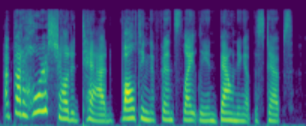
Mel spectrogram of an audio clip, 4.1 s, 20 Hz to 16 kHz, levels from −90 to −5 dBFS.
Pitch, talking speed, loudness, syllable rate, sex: 240 Hz, 220 wpm, -20 LUFS, 5.9 syllables/s, female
